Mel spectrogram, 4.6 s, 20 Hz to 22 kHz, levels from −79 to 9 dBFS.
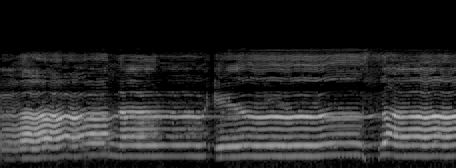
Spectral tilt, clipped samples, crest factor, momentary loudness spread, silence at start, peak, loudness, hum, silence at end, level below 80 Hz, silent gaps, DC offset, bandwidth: -1.5 dB/octave; under 0.1%; 14 dB; 10 LU; 0 s; -10 dBFS; -23 LUFS; none; 0 s; -80 dBFS; none; under 0.1%; 8 kHz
